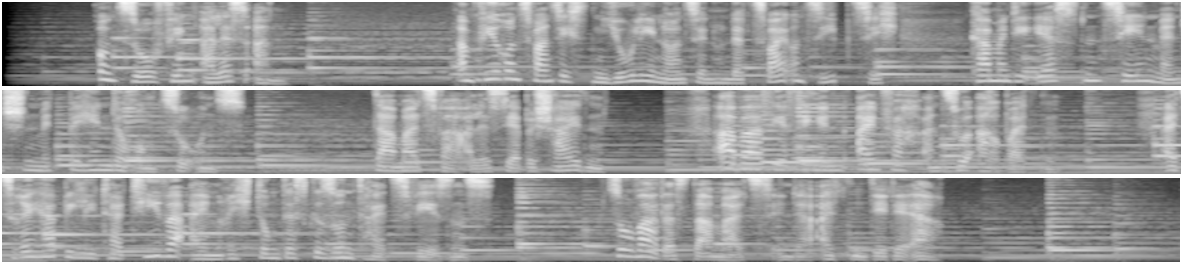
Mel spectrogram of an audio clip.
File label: over-voice Imagefilm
